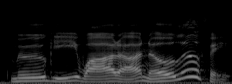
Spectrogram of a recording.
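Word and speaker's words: 麦わらのルフィ: This is how you know, and it's pronounced Mugiwara no Luffy.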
